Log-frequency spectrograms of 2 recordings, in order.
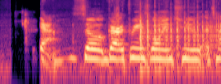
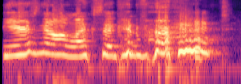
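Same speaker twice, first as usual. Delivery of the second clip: higher, louder, laughing through the words; 5 semitones higher, 6 dB louder than usual. Real, not acted. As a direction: announce it while cracking up. Laughing at the robotic pain act.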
